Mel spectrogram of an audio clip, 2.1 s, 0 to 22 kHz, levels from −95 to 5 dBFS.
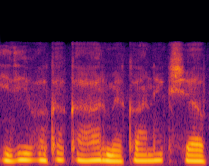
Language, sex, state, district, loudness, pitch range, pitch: Telugu, male, Andhra Pradesh, Sri Satya Sai, -14 LUFS, 135-150 Hz, 140 Hz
